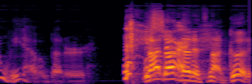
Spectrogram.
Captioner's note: laughs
